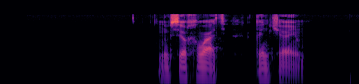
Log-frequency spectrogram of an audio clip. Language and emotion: Russian, neutral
